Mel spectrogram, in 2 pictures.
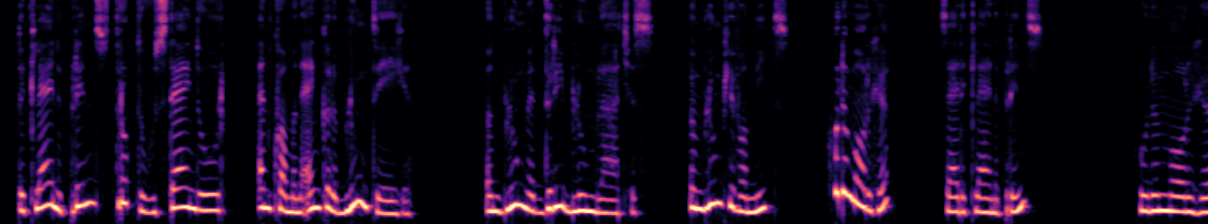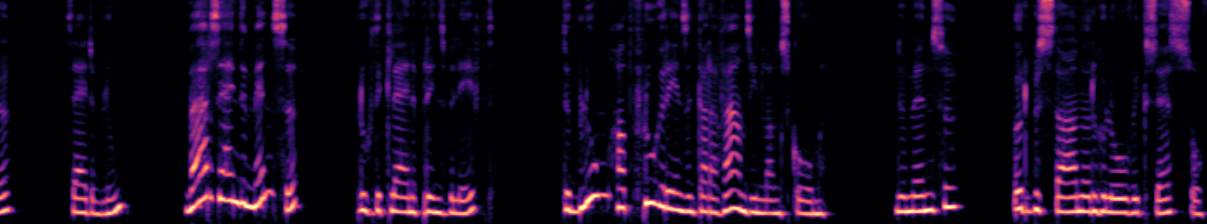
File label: Flemish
